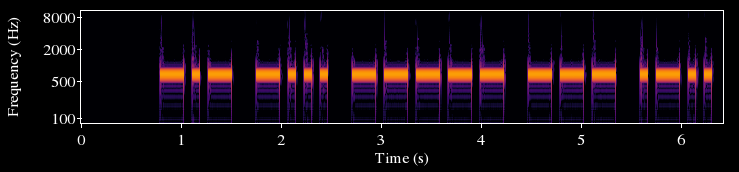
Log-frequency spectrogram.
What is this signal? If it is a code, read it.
Morse code, heard as a keyed tone, about 15 wpm, 700 Hz. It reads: KB0OL
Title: USA Call Signs - 6 Characters - 8x Character Spacing - 15wpm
